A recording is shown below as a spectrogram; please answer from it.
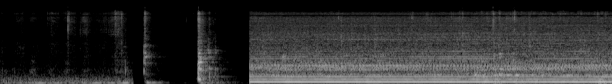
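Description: A knife rasps through partly frozen meat on a wooden cutting board. About two and a half seconds in, an electric meat grinder starts and runs with a loud, steady motor hum as it grinds the meat.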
